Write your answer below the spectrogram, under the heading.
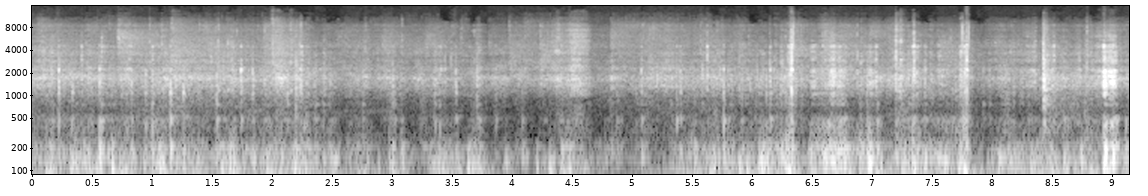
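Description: Rumble and rustle of a body-worn camera being jostled as its wearer runs and climbs a wooden ramp, with scattered sharp knocks of footsteps and gear, more of them in the second half.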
